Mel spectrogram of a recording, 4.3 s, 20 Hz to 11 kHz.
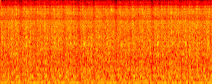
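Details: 1932 Ford sedan after fitting new high-pressure-rated hose and topping up low oil, started to check for leaks: steady low idle with a slightly lumpy beat, no knocks or misses; idling normally.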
